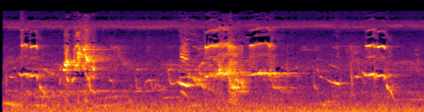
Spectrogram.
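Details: Wild black-naped oriole in forest, a lure call recording: short liquid whistles sliding downward, with bursts of harsh, scratchy notes around one second and near three seconds, then quieter whistled slurs toward the end.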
